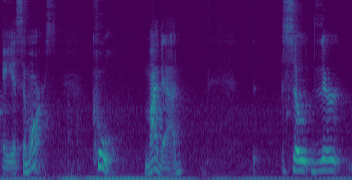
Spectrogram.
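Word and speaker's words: Aasimar: to replace the ASMR I always call them asmir until I started hearing how other people actually pronounce their names and I felt really dumb because they are not ass smears they are asmrs cool my bad so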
